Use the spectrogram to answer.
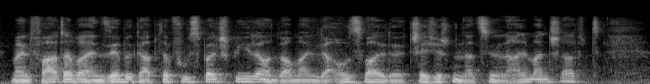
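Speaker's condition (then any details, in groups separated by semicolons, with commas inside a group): Parkinson's disease; diagnosed by a psychiatrist, treated by professor Jens Volkmann in Würzburg, on medication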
